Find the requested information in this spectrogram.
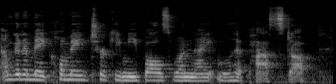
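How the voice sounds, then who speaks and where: Noticeable noise sits in the background as a woman talks with an American accent. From Michigan, US. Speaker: vlogger. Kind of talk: casual vlog chat. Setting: home, outdoors on porch.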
